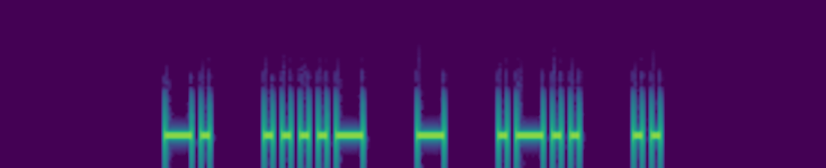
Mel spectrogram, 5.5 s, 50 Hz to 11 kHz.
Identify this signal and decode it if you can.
Morse code, heard as a keyed tone, about 20 wpm, spaced as for 15 wpm, 700 Hz. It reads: N4TLI
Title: 088 Lesson 15g - Number 5 - Call Signs 20wpm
